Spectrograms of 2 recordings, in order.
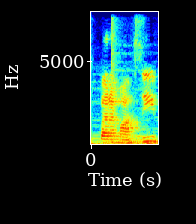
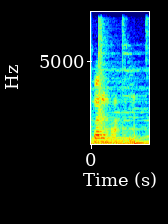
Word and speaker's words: Gbadamosi: to go by absolutely my last name is baramasi the g is silent so it's just buttermaki lovely but a bossy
